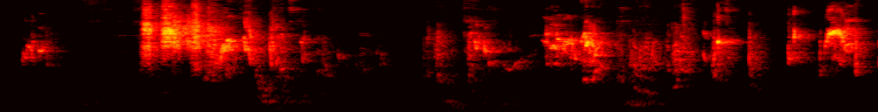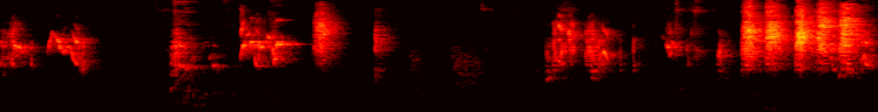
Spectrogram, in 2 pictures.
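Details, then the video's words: Several budgerigars chatter continuously indoors: overlapping raspy warbles, squeaks and chirps in busy bursts, with faint splashing-like background noise. "budgie sounds with background noise for relaxation"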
